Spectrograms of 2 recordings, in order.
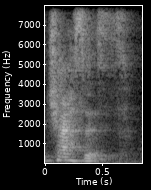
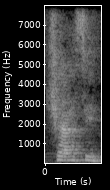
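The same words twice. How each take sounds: First: The word is said as it is spelled. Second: The word is said the standard way.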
